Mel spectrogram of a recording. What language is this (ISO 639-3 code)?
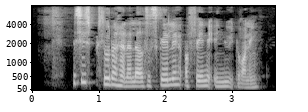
dan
